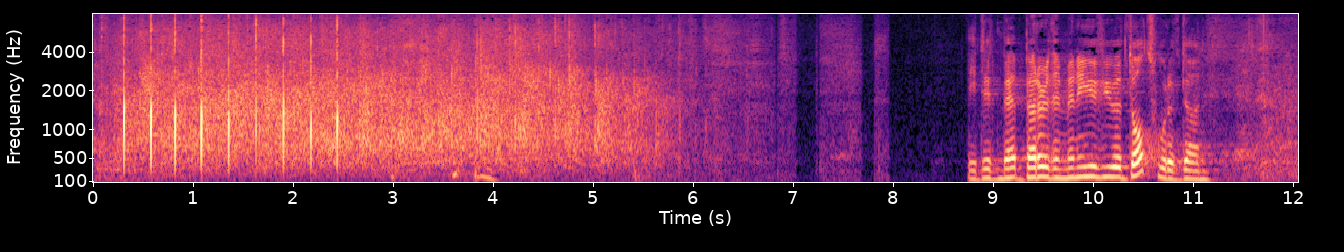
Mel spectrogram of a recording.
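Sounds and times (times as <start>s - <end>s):
audience applause: 0.0s - 6.0s
speech: 8.8s - 11.3s.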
